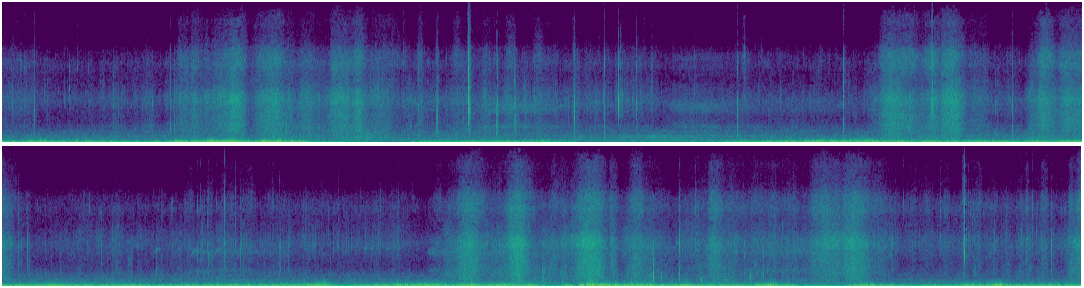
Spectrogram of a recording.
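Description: Wind buffeting the microphone: a low rumble that dies away briefly twice in the first third, with short hissy rustles now and then.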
